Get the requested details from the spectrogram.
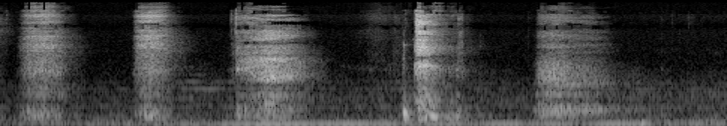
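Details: Woman's run of five sharp, explosive sneezes, each with a quick breath in before it, followed by nose blowing; ordinary sneezing.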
